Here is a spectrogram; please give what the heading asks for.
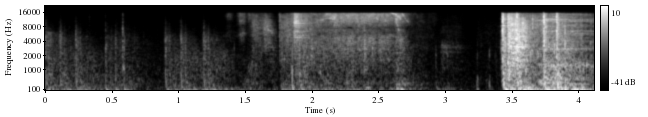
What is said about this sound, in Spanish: Joder, me comió la flashbang.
